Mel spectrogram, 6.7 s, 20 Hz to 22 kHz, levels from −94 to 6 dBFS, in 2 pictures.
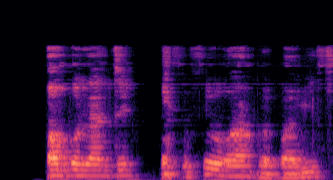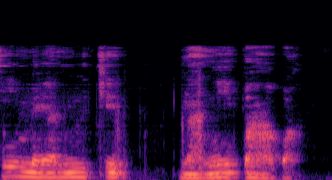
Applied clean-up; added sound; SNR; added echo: neural mask model DeepFilterNet 3.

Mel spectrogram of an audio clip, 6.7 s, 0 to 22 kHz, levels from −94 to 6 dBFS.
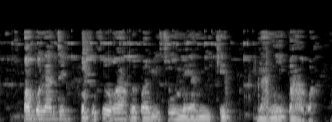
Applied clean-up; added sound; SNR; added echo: classical method WPE with log-MMSE.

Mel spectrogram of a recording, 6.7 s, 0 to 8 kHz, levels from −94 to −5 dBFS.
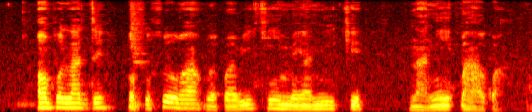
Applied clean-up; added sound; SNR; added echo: none; none; none; none.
